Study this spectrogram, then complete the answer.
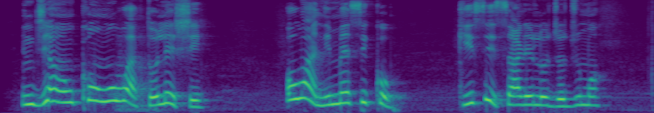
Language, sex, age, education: Yoruba, female, 30-45, tertiary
